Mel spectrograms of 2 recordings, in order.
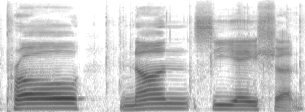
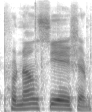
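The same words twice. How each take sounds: First: Pronunciation dragged out very slowly. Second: Said in the usual way. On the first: Shown as a demonstration. Streamer repeating Pronunciation very slowly. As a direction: stretch Pronunciation syllable by syllable. Very slow second read.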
